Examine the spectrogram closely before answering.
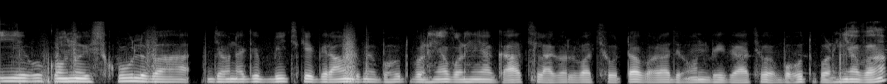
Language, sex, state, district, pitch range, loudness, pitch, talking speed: Bhojpuri, male, Bihar, Muzaffarpur, 110-130 Hz, -17 LUFS, 115 Hz, 175 wpm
